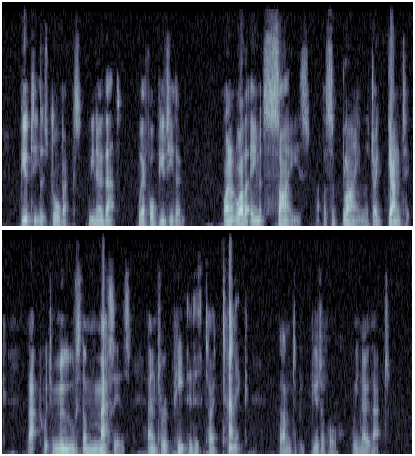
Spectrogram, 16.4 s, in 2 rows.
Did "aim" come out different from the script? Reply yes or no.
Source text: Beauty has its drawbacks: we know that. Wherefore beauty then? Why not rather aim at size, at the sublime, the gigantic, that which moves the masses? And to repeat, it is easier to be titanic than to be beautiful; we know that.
no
